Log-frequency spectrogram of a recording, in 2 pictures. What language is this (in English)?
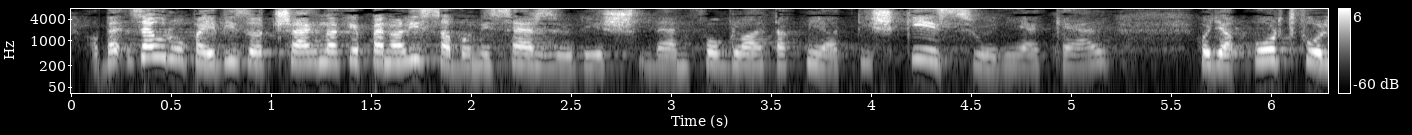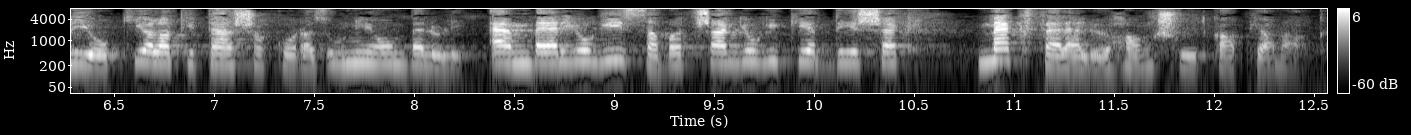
Hungarian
